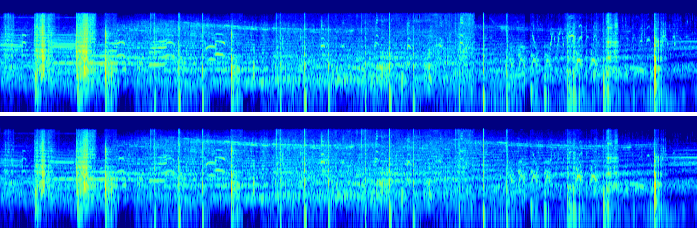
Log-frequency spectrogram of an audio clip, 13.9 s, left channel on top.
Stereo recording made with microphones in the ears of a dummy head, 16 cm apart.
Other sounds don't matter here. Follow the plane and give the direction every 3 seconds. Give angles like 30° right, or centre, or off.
30° left, 10° right, 40° right, 50° right, 60° right.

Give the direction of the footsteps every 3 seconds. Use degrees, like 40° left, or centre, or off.
20° left, 20° right, 30° right, centre, 20° left.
